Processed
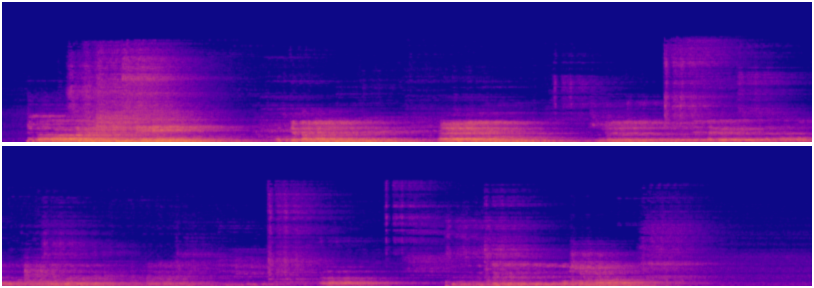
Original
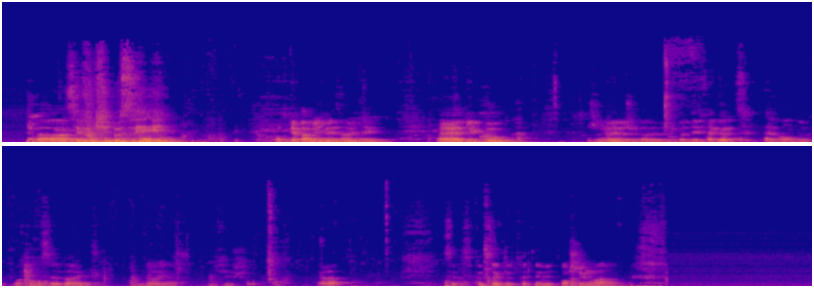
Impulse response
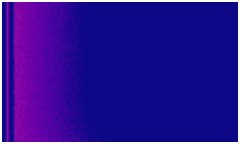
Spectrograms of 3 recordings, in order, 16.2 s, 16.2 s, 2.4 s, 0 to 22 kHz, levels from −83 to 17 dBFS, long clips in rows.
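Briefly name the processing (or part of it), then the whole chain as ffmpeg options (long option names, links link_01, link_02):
stadium PA: -filter_complex "[0:a]highpass=frequency=160:poles=1,equalizer=frequency=3000:width_type=o:width=0.94:gain=5.5,aecho=1:1:157.4|274.1:0.708|0.316[link_01];[1:a]atrim=start_sample=2205[link_02];[link_01][link_02]afir=irnorm=-1:irlink=0,volume=1.5dB"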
